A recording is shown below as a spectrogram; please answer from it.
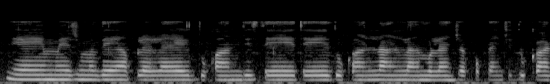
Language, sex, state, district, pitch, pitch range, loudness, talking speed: Marathi, female, Maharashtra, Dhule, 210 Hz, 210-215 Hz, -25 LUFS, 155 wpm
